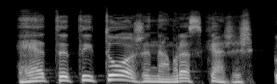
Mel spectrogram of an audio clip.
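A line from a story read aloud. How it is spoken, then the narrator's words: Hiss. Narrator (Russian): прошипел младший кочевник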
